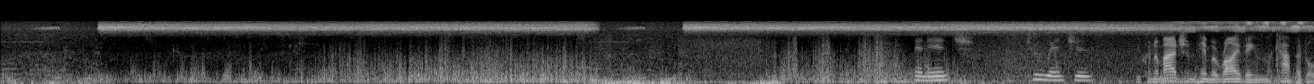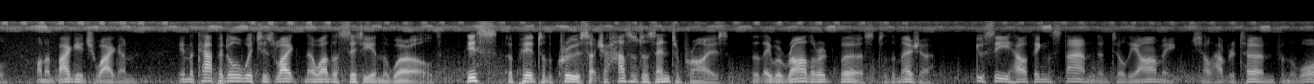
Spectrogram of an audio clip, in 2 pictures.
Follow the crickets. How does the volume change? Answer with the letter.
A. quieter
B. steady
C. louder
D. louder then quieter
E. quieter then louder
A.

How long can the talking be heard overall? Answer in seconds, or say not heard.
17 s.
